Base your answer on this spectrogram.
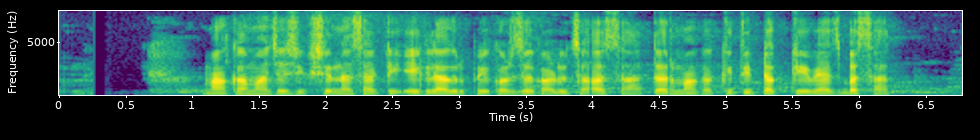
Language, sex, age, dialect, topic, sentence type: Marathi, male, 18-24, Southern Konkan, banking, question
